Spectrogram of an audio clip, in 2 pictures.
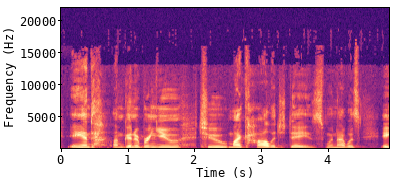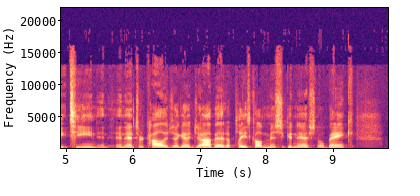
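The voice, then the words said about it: Northern US Michigan accent. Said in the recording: “my northern accent, I am from Michigan”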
